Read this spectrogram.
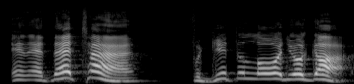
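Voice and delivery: usual speaking voice

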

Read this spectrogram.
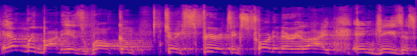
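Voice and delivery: high, rousing preacher's cry; preaching at full force. Acted. Preaching builds to a climax.

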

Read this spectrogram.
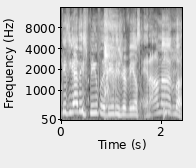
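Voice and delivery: high, loud gushing about reveals; breathless fan gushing; gushing excitement. Real, not acted.

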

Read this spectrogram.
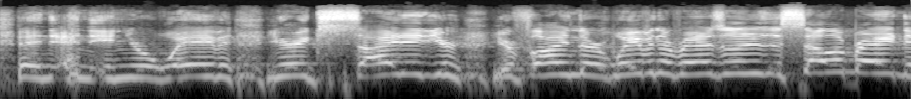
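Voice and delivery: preacher getting fired up; excited. Real, not acted. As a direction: build the joy like a crowd. Excited description of celebration.

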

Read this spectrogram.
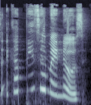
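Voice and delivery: put-on high, small child voice; little kid voice. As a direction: say it like a toddler owning up. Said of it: "And she goes".

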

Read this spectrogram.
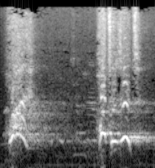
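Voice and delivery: high, loud, laughing surprise; startled question. Retold or imitated. Preacher startled by friend's shout, laughing high. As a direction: squeal it out half-laughing in shock.

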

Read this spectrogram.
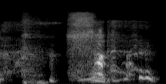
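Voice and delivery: squeaky burst of giggles; helpless high giggling; high-pitched giggle. Real, not acted. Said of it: "Stop laughing".

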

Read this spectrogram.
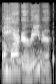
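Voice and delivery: mock accent turning "margarita" into "margariter"; added final R. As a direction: end "margarita" on a hard ER. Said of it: "A's at the end are like E Rs".

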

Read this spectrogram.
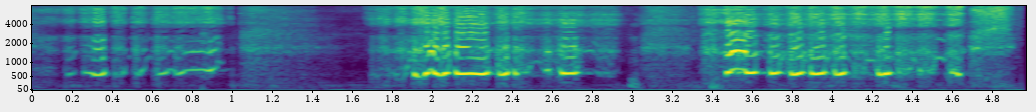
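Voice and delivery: high, insistent mock cackle; imitated laughter. The laughing he keeps hearing, high-pitched cackle. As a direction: giggle on and on, very high. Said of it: "he still keeps hearing".

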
